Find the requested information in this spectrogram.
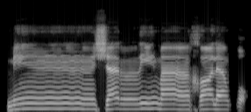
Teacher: Syarri di sini walaupun ada tasydid tapi lihat dia bertanda kasrah sehingga dia dibacanya tipis saja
